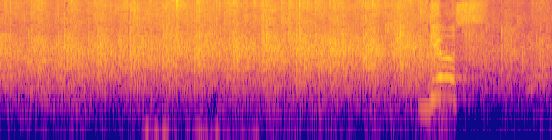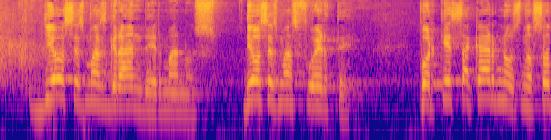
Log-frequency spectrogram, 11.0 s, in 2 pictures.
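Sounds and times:
audience applause: 0:00.0 - 0:06.0
speech: 0:04.2 - 0:04.8, 0:05.8 - 0:11.0.

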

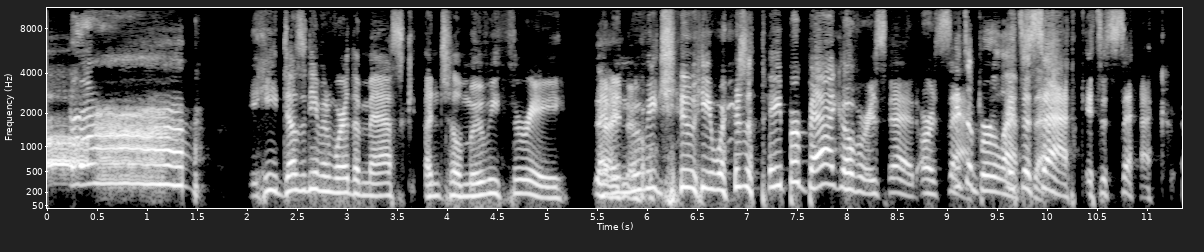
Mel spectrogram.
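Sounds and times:
horror movie killer doll raspy scream: 0:00.0 - 0:01.6
speech: 0:02.0 - 0:11.3.

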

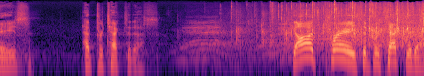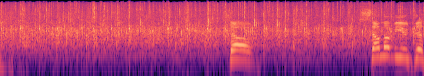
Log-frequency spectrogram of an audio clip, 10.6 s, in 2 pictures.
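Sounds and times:
speech: 0:00.0 - 0:02.0, 0:03.6 - 0:05.5, 0:08.2 - 0:08.6, 0:09.9 - 0:10.5
audience clapping: 0:02.8 - 0:10.5.

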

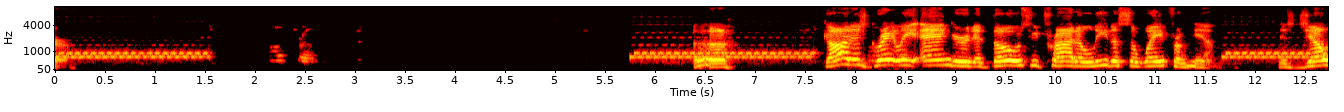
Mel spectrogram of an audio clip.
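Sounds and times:
phone ringing with a bright electronic ringtone: 0:00.0 - 0:01.6, 0:05.8 - 0:07.7, 0:11.6 - 0:12.7
speech: 0:06.4 - 0:06.9, 0:07.7 - 0:12.7.

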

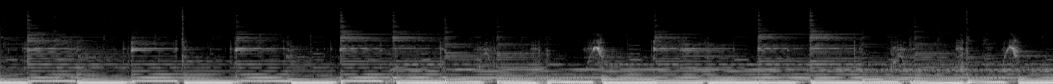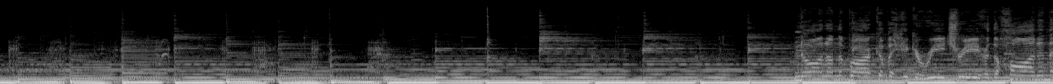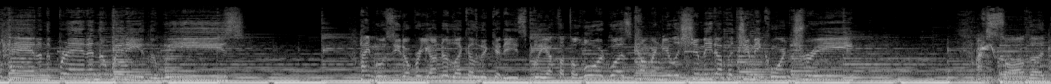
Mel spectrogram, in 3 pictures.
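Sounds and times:
song from an album: 0:00.0 - 0:31.5.

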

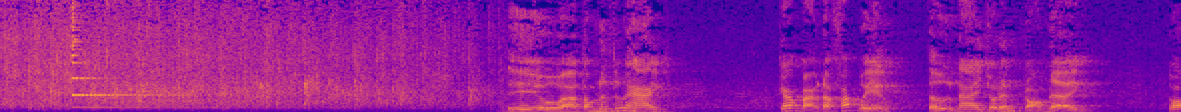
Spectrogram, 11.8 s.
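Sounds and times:
audience applause: 0:00.0 - 0:05.0
speech: 0:05.0 - 0:06.8, 0:07.8 - 0:11.0.

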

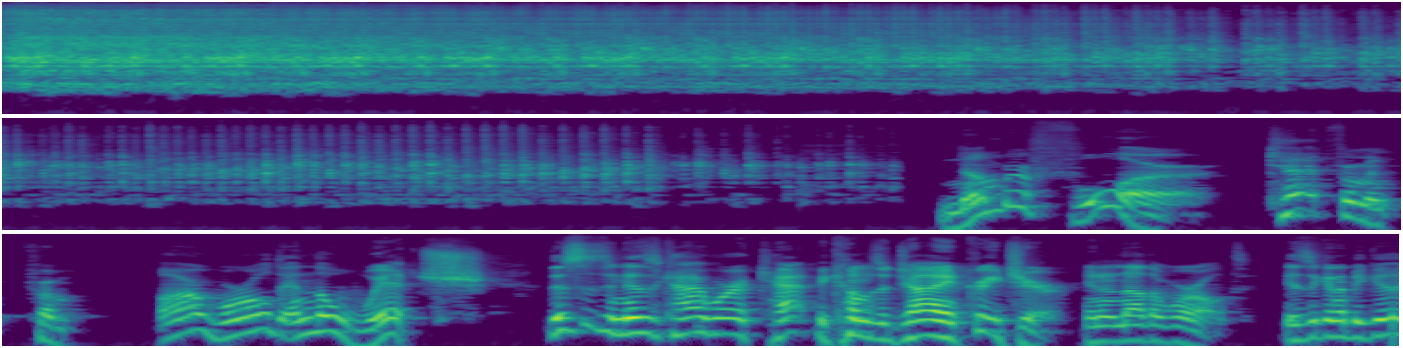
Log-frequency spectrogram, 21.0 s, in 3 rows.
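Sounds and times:
prize wheel spinning: 0:00.0 - 0:11.6
speech: 0:11.8 - 0:20.9.

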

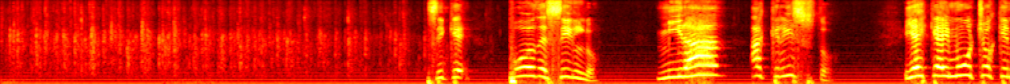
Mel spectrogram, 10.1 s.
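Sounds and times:
audience applause: 0:00.0 - 0:04.3
low steady hum: 0:00.0 - 0:10.0
speech: 0:04.3 - 0:06.0, 0:06.6 - 0:08.4, 0:09.0 - 0:10.0.

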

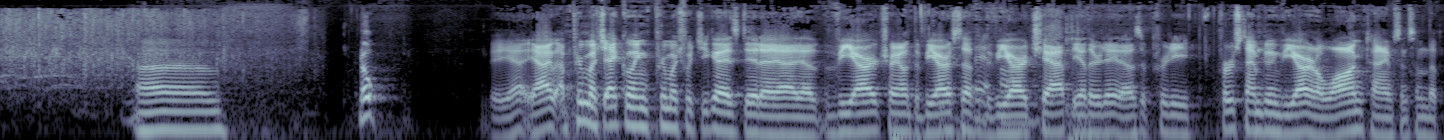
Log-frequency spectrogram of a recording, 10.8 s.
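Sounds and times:
canned applause sound effect: 0:00.0 - 0:01.8
speech: 0:00.9 - 0:01.8, 0:02.7 - 0:03.0, 0:03.7 - 0:10.8.

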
